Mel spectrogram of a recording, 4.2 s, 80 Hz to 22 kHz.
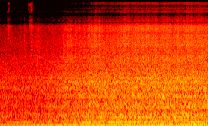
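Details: Toastmaster 20-inch faux wood cabinet box fan, later-generation with banana-style blades, on high speed: steady even whoosh with low hum, no rattles or ticking; runs cleanly.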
